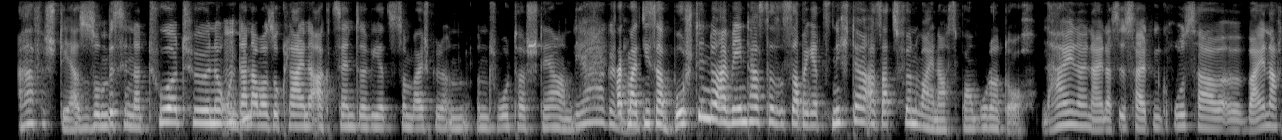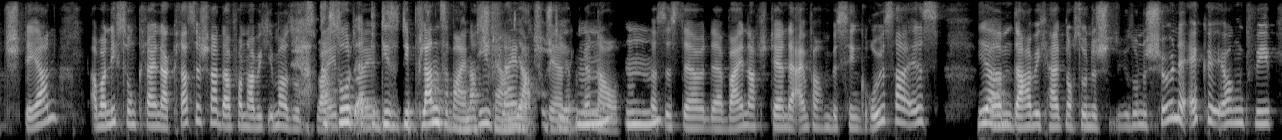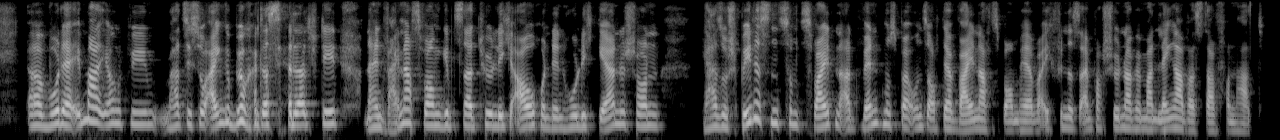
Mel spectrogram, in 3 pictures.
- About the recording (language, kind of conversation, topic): German, podcast, Was macht für dich ein gemütliches Zuhause aus?
- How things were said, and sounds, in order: other background noise; laughing while speaking: "eingebürgert, dass der da"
